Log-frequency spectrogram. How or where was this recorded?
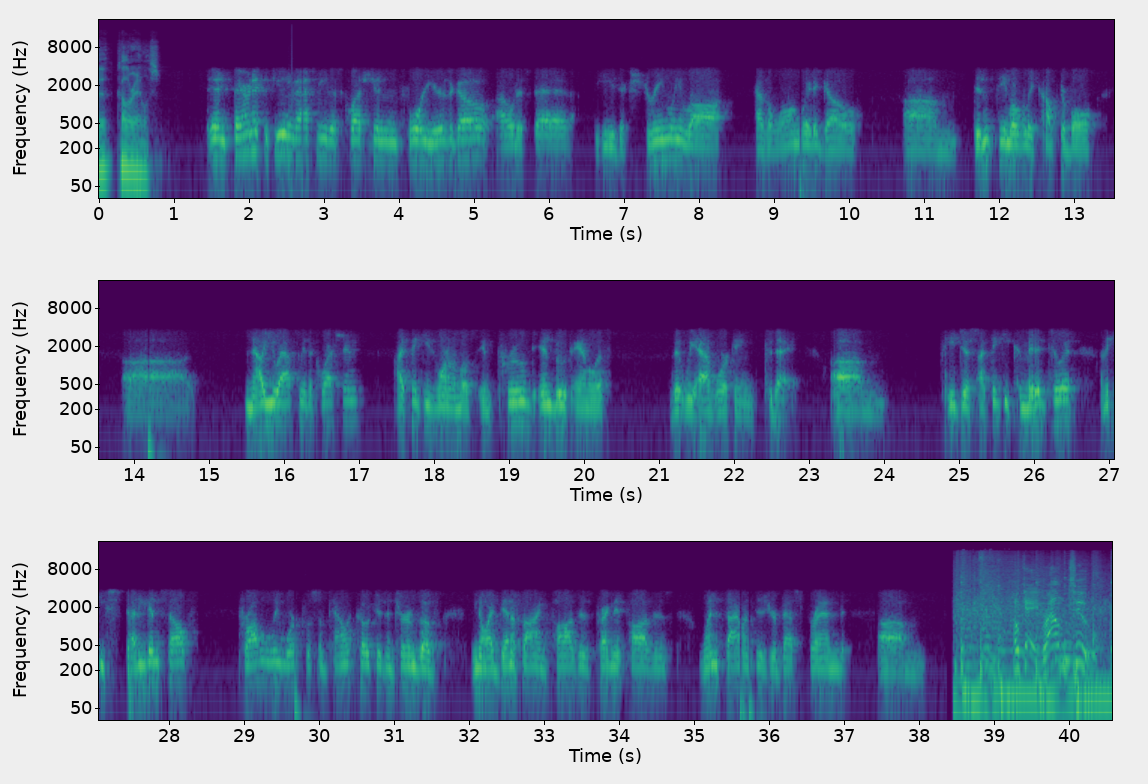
phone line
